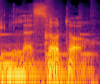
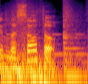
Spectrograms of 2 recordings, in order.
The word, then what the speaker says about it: Lesotho: you may call this country lesotho but you might also call this country lesotho depending on who you are and where you're from and how you say it in any case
